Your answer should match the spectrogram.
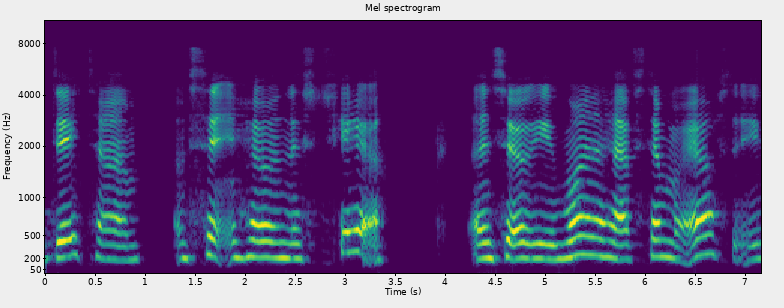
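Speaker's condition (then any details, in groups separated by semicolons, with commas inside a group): ALS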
